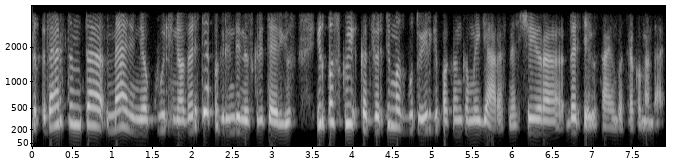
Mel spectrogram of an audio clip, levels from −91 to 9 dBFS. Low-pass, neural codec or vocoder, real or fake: 3.6 kHz; none; real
